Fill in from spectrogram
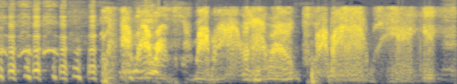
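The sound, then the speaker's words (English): A loud sound effect played from a soundboard, meant as the Pac-Man death sound: a quick run of warbling, quack-like bleeps that gives way to a harsh, noisy sputter lasting a few seconds. “well, that obviously was a very poor rendition of the dead Pac-Man.”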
